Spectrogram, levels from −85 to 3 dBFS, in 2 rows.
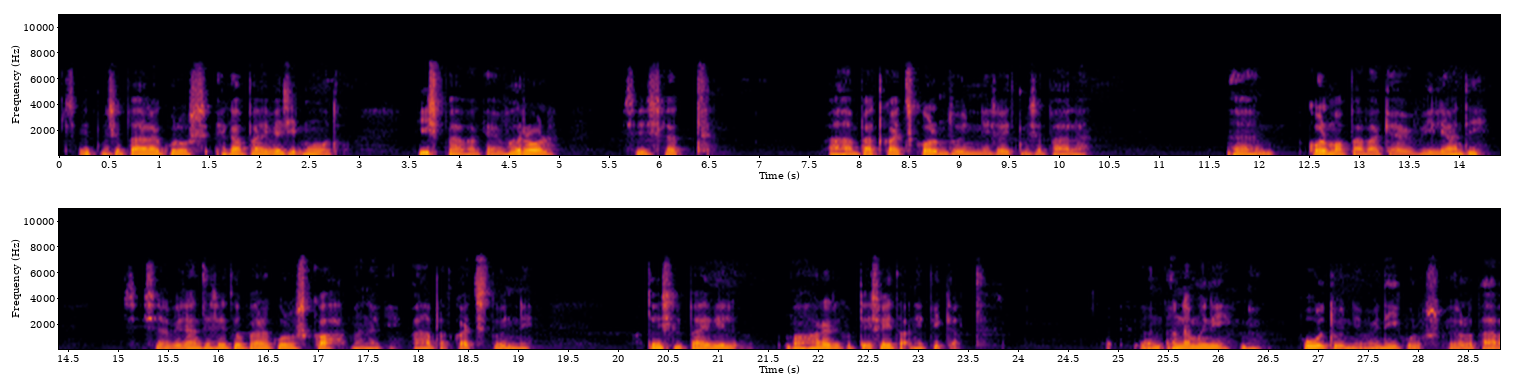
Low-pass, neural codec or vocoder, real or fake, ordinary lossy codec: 7.2 kHz; none; real; none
